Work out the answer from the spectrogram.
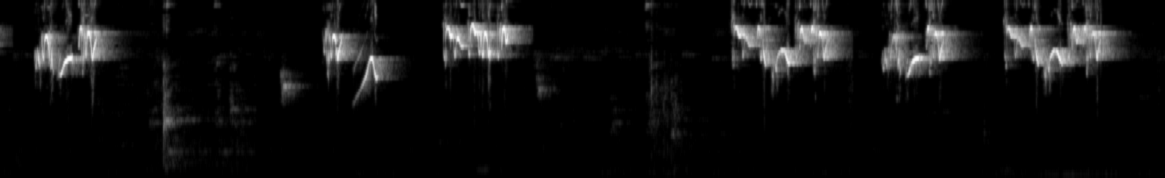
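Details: Long song of a Yellow-fronted canary used to train other birds: repeated bursts of high, rapid twittering and whistled sweeps about every second or two, with faint low hum between phrases.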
